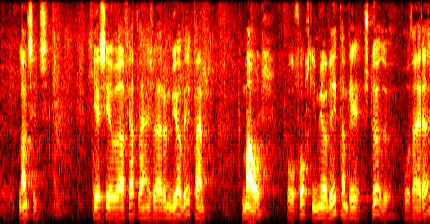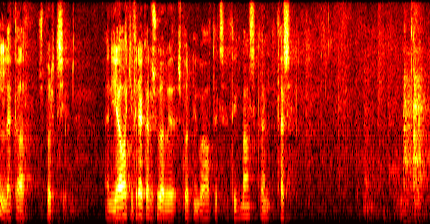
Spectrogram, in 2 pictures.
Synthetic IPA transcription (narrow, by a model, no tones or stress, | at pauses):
lant̪sɪns | çɛɾ̥sɛːvʏaðfjat̪lahensvɛðaɾʏmːjœːɣvɪðkʰvajm | maːwl | ɔɣfowl̥cimjœːɣvɪðkʰvajmɾɪst̪œːðʏɔɣθaðɛɾɛðllɛht̪aðspʏɾt̪sjɛ | ɛnjɛhavwɛhcɪfɾɛːkaɾɪsʏːðaɾvɪðspʏɾt̪niŋkʏhaft̪ɪt̪sθiŋkmansɛnθɛsːɪ̥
